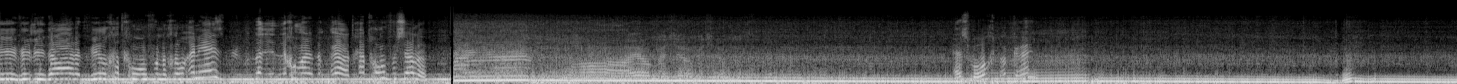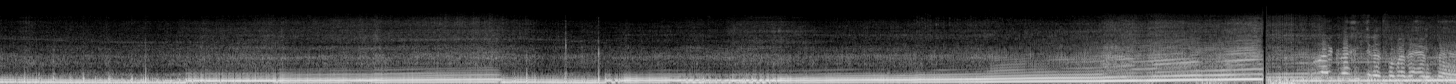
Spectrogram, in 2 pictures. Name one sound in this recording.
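A motorcycle engine drones, rising and falling in pitch as the rider accelerates and shifts gears.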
